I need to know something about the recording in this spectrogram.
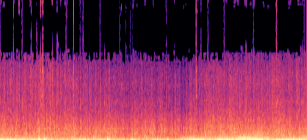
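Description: Interior noise of a car being driven: a steady low engine and road rumble heard from inside the cabin.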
